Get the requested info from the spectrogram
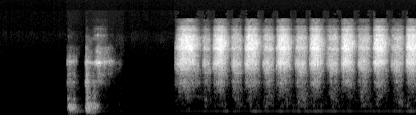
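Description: A quick double cough about a second in. Then rapid, rhythmic forced breathing through the nose, about four short sharp breaths a second, the quick-and-short breath of a yogic breathing exercise (bhastrika-style).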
